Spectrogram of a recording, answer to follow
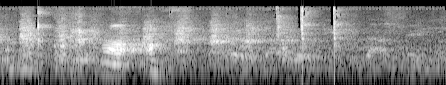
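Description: Indistinct voices, with a short high gliding whine about a second in and two sharp clicks near the end.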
